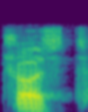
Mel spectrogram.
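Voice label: "chost", Persian, male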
